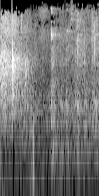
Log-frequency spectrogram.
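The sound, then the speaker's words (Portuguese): A church audience applauding the Lord, a soft, steady wash of many hands clapping with a few sharper claps standing out, fairly quiet and continuous throughout, with no talking. “Aplauda ao Senhor.”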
